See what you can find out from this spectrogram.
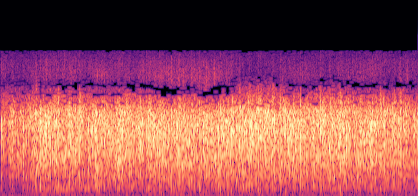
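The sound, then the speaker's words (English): Sustained applause from a large radio studio audience for Alice Faye, Herbert Marshall, and Humphrey Bogart as they enter the Gulf Theater stage, a dense, steady wash of clapping that stays loud and even for several seconds with no voices over it. “That applause you hear, ladies and gentlemen, is for Alice Faye, Herbert Marshall, and Humphrey Bogart, who are just entering our Gulf Theater stage.”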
